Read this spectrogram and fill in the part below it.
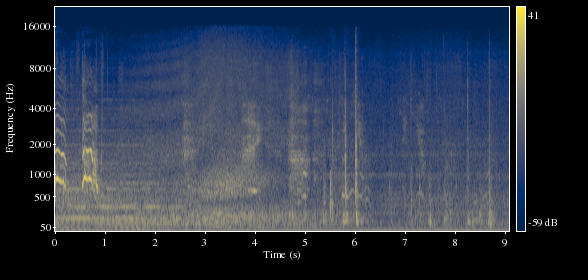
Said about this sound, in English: waves to an oncoming car.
